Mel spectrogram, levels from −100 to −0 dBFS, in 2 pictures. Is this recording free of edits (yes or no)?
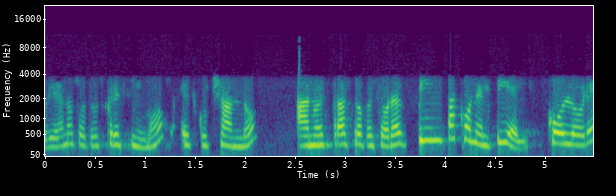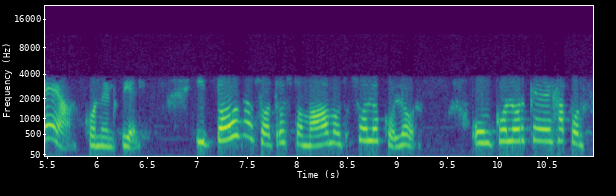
no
